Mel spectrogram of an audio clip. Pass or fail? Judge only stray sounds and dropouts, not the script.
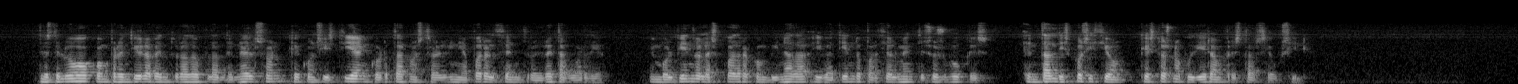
pass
